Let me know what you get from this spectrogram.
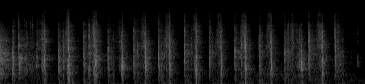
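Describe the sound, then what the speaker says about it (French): Tarot cards being shuffled by hand, a rapid train of crisp papery riffles and slaps in a steady rhythm, close and fairly quiet, with no voices. "le temps que je bats les cartes"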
